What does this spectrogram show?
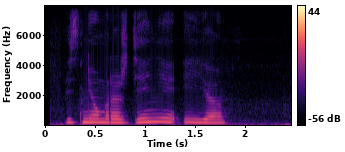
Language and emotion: Russian, neutral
